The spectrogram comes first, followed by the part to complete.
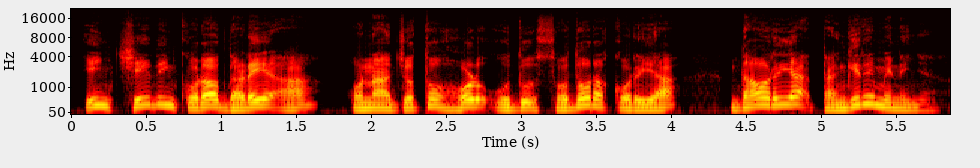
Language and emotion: Santali, happy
